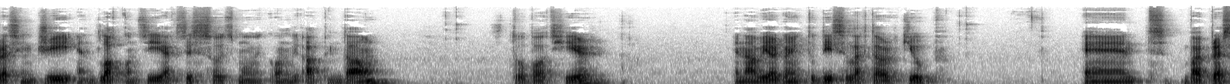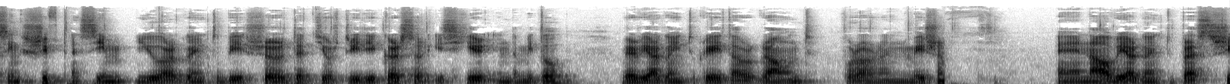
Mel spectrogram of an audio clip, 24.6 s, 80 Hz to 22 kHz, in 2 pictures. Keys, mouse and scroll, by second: 5.2 middle click, 9.6 click, 13.0 shift+c, 14.1 shift+middle click, 14.7 middle click, 15.3 shift+middle click, 15.8 scroll up 2, 16.3 shift+middle click, 21.2 shift+middle click.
